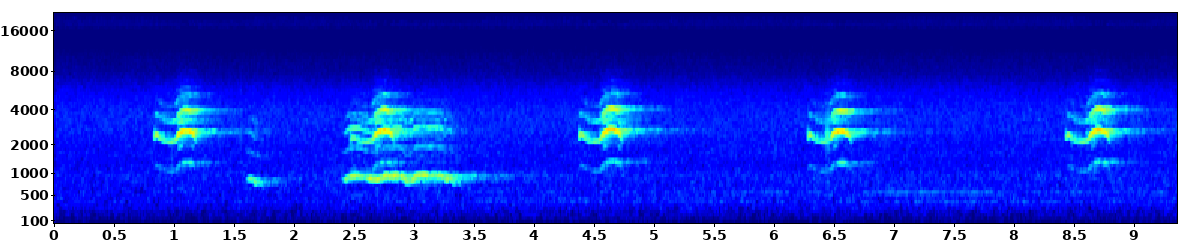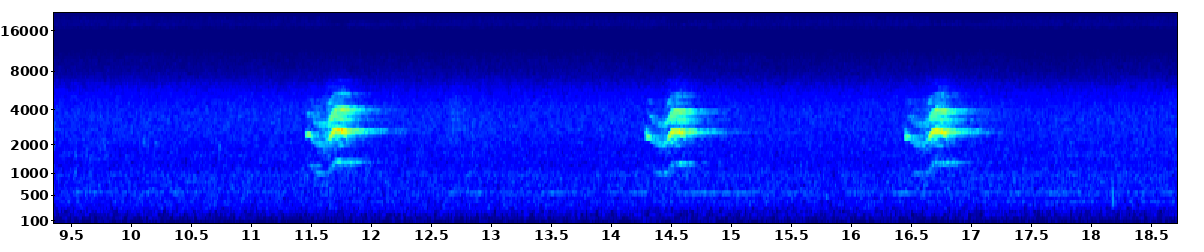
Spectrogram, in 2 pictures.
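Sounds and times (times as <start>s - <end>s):
tawny owl calling: 0.8s - 3.8s, 4.4s - 5.1s, 6.3s - 6.8s, 8.4s - 9.0s, 11.4s - 12.1s, 14.3s - 14.9s, 16.4s - 17.1s.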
